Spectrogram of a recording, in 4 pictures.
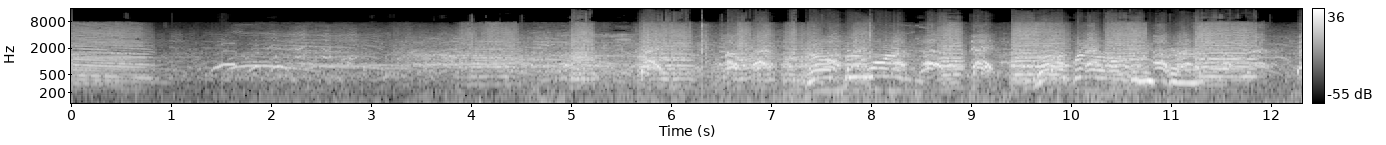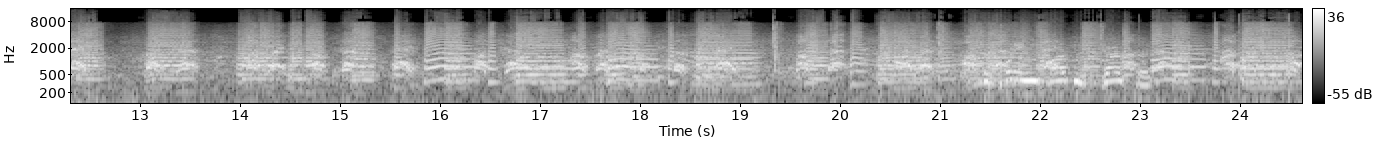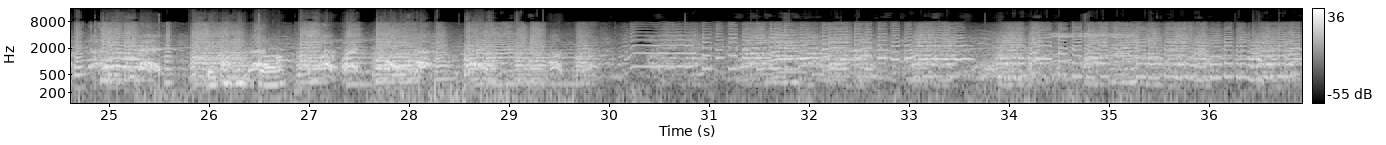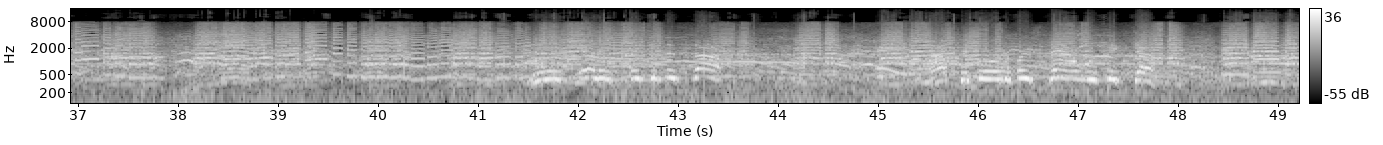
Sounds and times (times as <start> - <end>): Music: 8.4 - 46.4, 47.0 - 49.2
Speech: 9.6 - 11.4, 21.4 - 23.2, 25.9 - 26.8, 41.5 - 43.5, 45.0 - 47.9.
